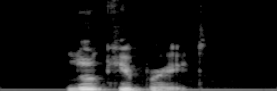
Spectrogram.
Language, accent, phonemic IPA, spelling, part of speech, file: English, US, /ˈluː.kjə.bɹeɪt/, lucubrate, verb, En-us-lucubrate.ogg
- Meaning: 1. To work diligently by artificial light; to study at night 2. To work or write like a scholar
